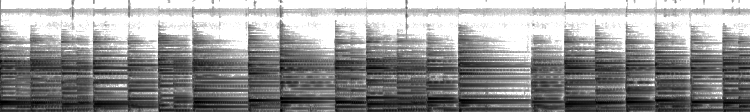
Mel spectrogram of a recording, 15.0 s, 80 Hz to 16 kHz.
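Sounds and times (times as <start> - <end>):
digital piano playing hymn chords: 0.0 - 15.0.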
